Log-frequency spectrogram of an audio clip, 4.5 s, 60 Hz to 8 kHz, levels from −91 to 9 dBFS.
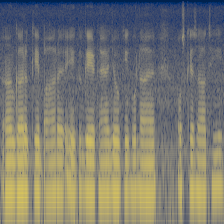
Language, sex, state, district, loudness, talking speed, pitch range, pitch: Hindi, male, Chandigarh, Chandigarh, -17 LUFS, 175 wpm, 115-120 Hz, 120 Hz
